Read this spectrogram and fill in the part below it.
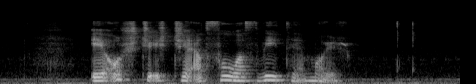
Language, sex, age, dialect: Faroese, female, 36-60, Norðurstreymoy/Eysturoy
